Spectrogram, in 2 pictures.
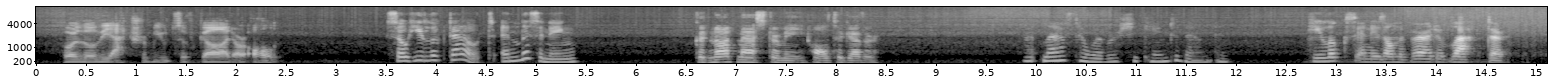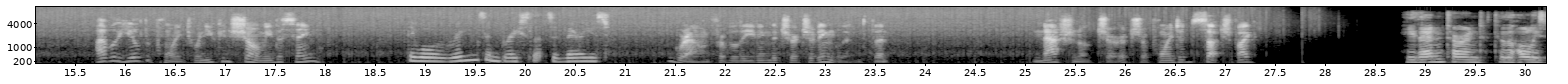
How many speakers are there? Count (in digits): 7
